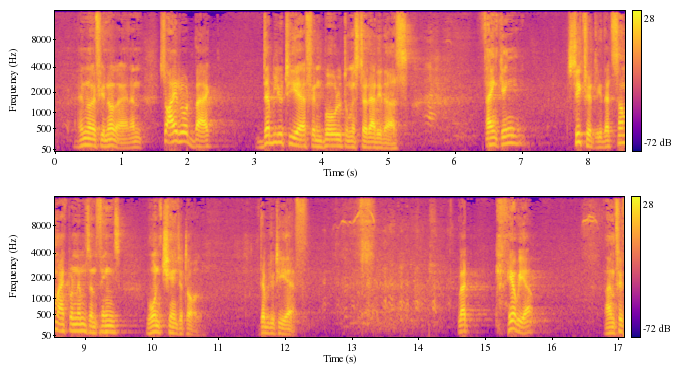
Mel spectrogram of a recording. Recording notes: TED Talk at the Vancouver TED Conference in 2017.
